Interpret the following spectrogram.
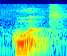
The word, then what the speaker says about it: coûte: Ça coûte, com o de urubu aqui, né? Então é coûte.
